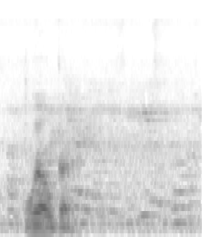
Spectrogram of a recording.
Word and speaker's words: Wilbor: His name is spelled W-I-L-B-O-R. Wilbur.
